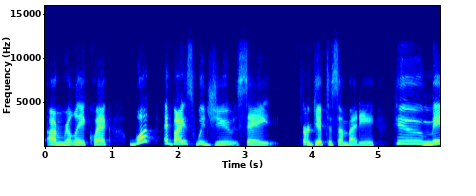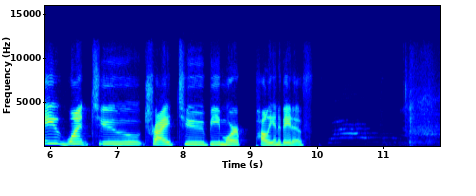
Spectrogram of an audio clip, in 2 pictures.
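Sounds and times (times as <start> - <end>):
speech: 0.0 - 10.0
cat meowing: 10.2 - 11.3.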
